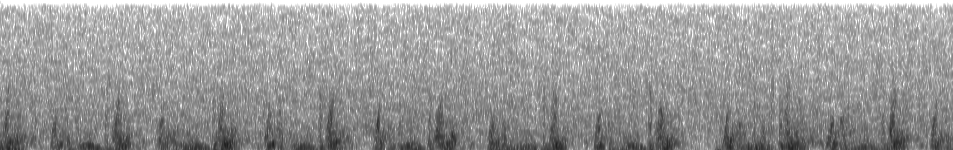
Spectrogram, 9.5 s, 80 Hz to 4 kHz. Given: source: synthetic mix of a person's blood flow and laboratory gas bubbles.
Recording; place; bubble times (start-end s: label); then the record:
Doppler ultrasound of blood flow; precordium
no bubbles
From the record:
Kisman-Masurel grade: 000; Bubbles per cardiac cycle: 0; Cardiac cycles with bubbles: 0%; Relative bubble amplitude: no bubbles discernible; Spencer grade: 0 (complete lack of bubble signals)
